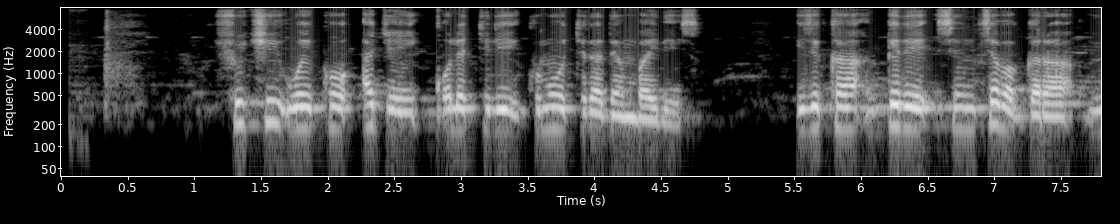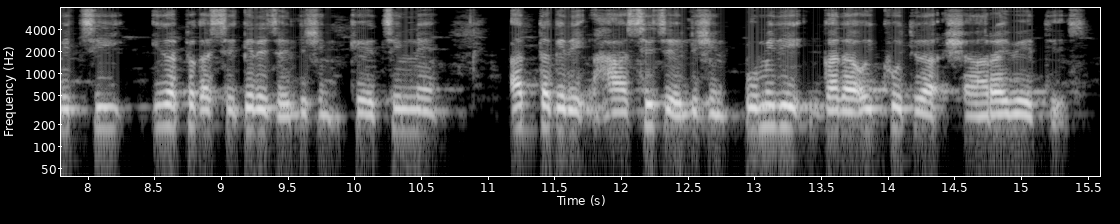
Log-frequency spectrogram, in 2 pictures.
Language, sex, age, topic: Gamo, male, 25-35, government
